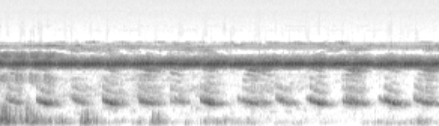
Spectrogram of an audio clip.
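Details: Night chorus of frogs at a lake: clear, descending croaks repeated roughly every half second, with low thumping noise early on and a steady high-pitched insect buzz throughout.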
